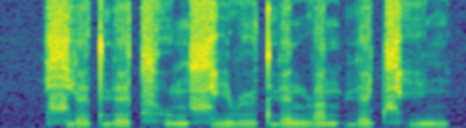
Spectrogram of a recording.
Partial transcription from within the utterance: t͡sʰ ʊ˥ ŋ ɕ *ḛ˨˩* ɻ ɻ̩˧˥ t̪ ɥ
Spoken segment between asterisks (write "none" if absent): ḭ˨˩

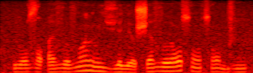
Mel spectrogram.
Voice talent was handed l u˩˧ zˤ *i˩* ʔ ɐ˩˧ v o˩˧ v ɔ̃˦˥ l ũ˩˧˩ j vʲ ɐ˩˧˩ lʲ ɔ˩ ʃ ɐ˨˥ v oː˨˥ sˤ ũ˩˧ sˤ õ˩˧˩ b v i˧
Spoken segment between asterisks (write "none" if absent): i˩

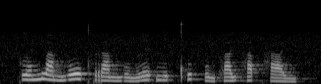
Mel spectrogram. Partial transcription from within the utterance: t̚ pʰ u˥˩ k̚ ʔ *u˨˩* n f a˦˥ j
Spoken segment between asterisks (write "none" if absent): u˨˩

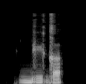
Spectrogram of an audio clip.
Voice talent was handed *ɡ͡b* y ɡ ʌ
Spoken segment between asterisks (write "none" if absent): ɡ͡b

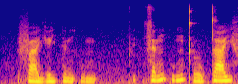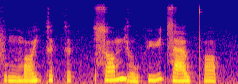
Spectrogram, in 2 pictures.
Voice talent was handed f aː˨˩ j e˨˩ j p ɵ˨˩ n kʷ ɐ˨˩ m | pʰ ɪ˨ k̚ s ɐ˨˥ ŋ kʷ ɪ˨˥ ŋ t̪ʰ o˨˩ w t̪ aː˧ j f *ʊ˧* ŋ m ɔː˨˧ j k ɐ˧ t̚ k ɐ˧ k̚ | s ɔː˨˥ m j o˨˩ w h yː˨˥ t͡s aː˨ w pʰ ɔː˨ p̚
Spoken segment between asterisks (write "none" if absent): ʊ˨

